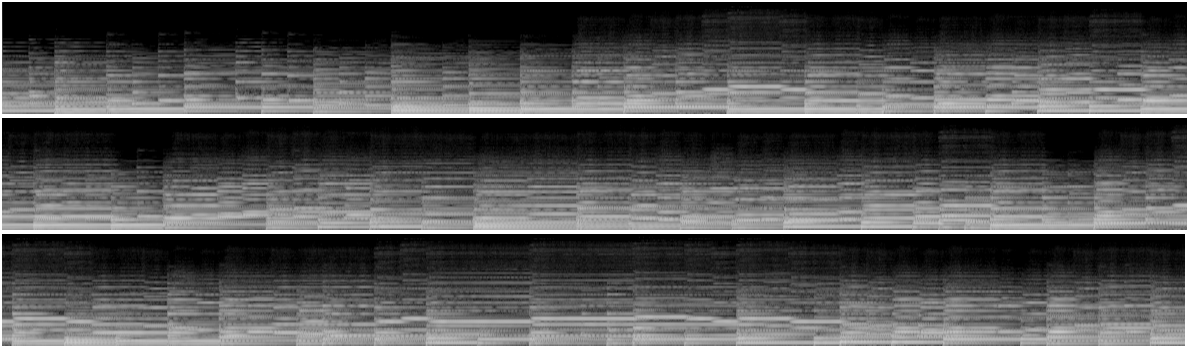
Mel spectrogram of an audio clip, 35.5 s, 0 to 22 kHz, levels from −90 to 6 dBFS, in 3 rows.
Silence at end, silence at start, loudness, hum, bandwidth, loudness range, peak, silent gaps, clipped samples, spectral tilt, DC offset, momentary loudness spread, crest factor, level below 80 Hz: 0 s; 0 s; -21 LUFS; none; 11 kHz; 2 LU; -6 dBFS; none; under 0.1%; -9.5 dB/octave; under 0.1%; 4 LU; 14 dB; -38 dBFS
